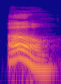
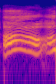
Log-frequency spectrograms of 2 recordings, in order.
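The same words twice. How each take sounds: First: The 'oh' sounds hurt and disappointed. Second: The 'oh' sounds casual and accepting. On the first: The cancellation feels like a personal loss. The speaker calls it right. "your tone of voice to be like somebody just broke up with you" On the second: The cancellation is simply accepted. The speaker calls it wrong. "don't do that"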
